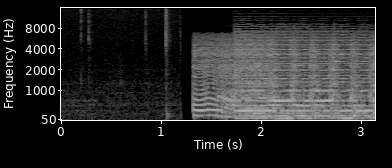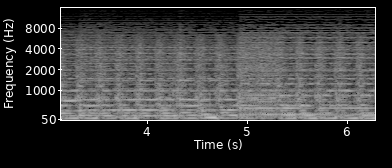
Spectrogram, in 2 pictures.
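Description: About a second of silence, then playback of an 80s-style rock arrangement starts: a synthesizer pad and an auto-arpeggiated synth line with an electric rhythm guitar layered on top.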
